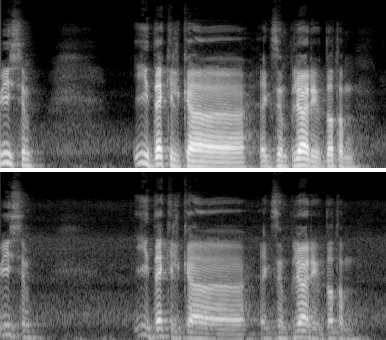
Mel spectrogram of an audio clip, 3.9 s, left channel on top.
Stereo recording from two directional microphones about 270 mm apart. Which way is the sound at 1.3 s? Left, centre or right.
Left.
